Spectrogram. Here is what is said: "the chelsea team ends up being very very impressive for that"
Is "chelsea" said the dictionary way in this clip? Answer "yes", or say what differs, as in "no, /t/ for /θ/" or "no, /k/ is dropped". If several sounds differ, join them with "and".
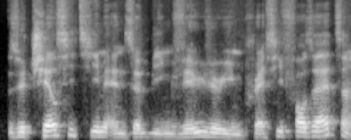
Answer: yes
